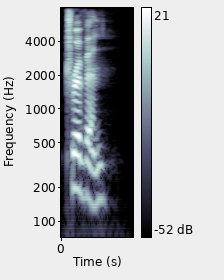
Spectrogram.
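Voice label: "driven", American English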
